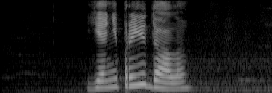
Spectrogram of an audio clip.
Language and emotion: Russian, neutral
